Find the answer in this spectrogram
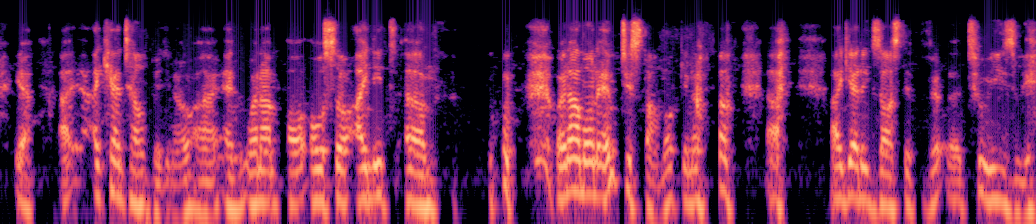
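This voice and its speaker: Somewhat breathy, the voice goes at a fairly slow pace with ordinary pitch variation. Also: man. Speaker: professor. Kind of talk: lecture. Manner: halting; soft-spoken.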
